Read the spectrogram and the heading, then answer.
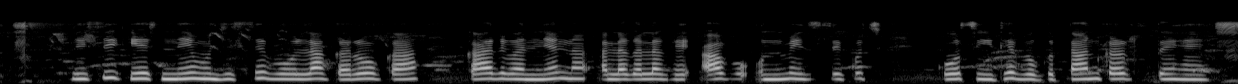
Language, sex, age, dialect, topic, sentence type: Hindi, female, 18-24, Marwari Dhudhari, banking, statement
